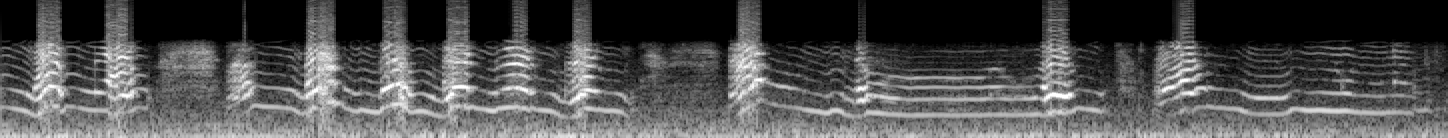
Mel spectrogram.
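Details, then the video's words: A pet dog singing with excitement once the car gets going, its voice likened to a turkey's gobbling: wavering, whining howls broken by sharp yips, pitch sliding up and down over several seconds, with low engine rumble beneath. "Pixie's Song"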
